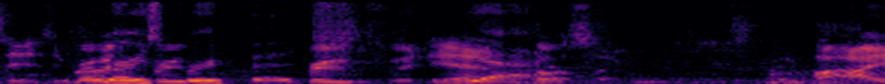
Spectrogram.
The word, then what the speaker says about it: Bruford: Is it, how do you pronounce it? Is it Rose Bruford? Bruford, yeah.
